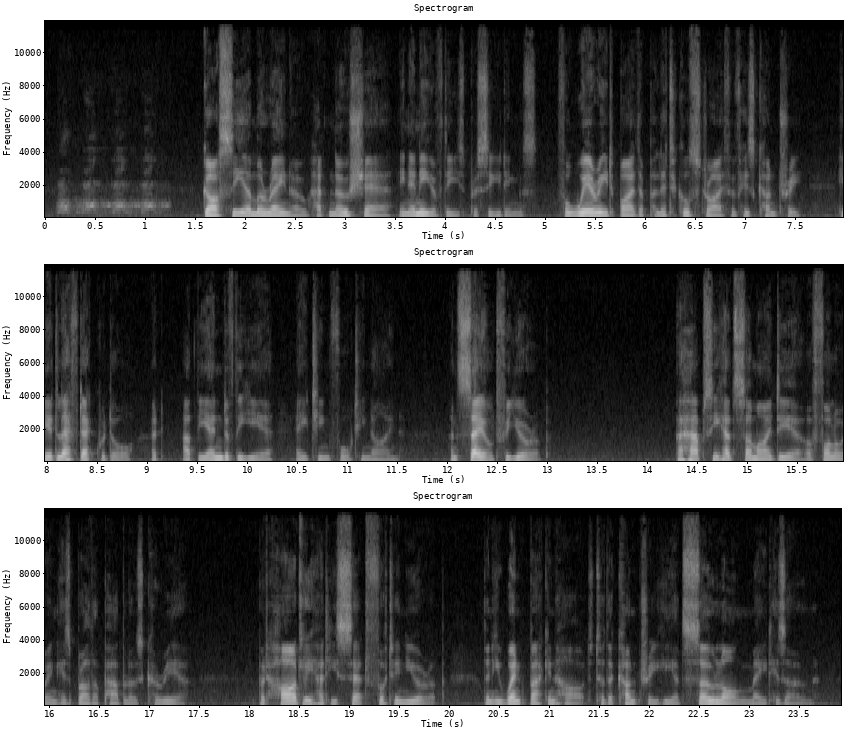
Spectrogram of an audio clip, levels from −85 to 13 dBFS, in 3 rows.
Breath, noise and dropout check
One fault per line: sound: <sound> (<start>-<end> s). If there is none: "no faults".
sound: bark (0.1-1.3 s)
